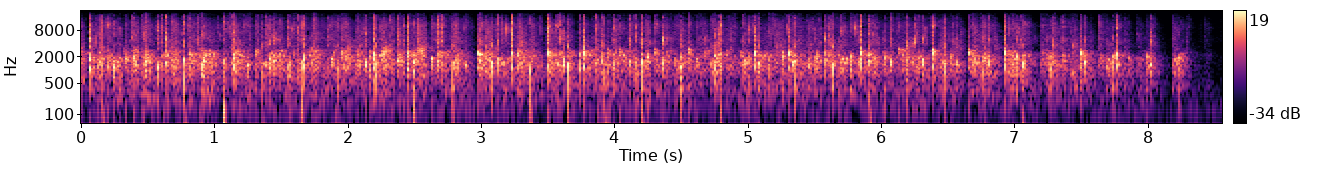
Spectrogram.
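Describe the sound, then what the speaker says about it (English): Loud, close applause at a board of education tenure reception honors a retiring staff member named Andrea, with many hands clapping in a busy, crackling roll with individual sharp claps standing out, holding strong for several seconds before dying away. "I would ask that you all give Andrea a round of applause"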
